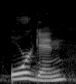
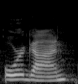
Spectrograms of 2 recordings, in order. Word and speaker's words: Oregon: a little bit too to organ organ not Oregon I'm learning how to pronounce it you have had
